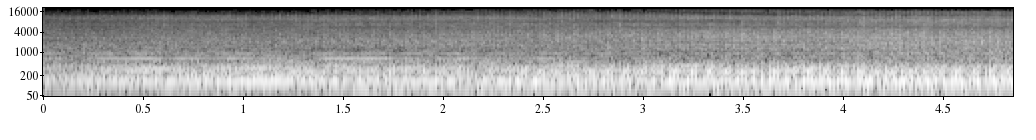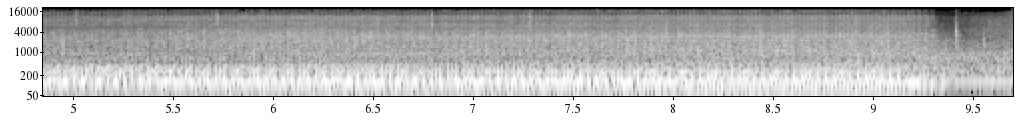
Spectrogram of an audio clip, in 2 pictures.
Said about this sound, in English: I ease off the throttle and let the bike coast down the slope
